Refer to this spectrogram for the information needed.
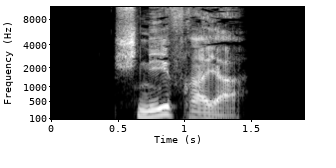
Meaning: inflection of schneefrei: 1. strong/mixed nominative masculine singular 2. strong genitive/dative feminine singular 3. strong genitive plural
- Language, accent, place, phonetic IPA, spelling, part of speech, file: German, Germany, Berlin, [ˈʃneːfʁaɪ̯ɐ], schneefreier, adjective, De-schneefreier.ogg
